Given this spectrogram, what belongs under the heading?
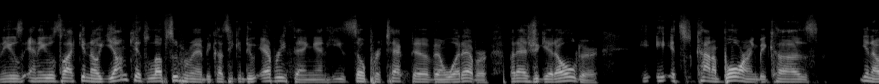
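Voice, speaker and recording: A man's voice: medium pitch, no room sound, low-quality recording. A middle-aged male podcast host with a mid-range voice and a dry, close sound. He talks casually and wanders a little as he works his way toward each question. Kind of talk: casual interview conversation.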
